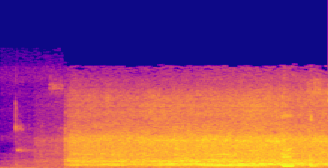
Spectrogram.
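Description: A steady rushing, blower-like noise that starts about half a second in and holds at an even level.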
